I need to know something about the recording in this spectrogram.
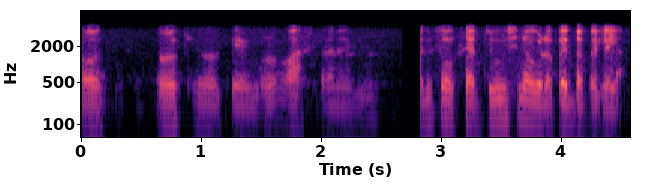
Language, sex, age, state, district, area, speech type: Telugu, male, 18-30, Telangana, Peddapalli, rural, conversation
